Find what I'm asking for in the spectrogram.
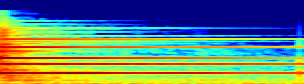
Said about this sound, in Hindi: तौलिया लपेट कर हम पूजा कर ही रहे थे कि घंटी बजी मंदिर की नहीं भाई घर की डोरबेल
